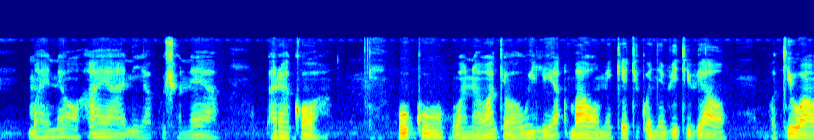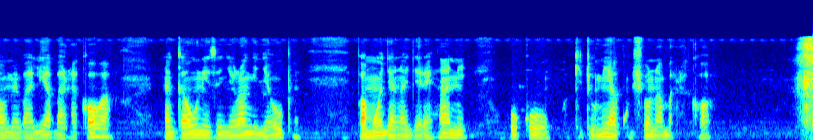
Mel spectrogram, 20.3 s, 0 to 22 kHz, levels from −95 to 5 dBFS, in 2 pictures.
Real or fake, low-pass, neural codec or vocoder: real; 7.2 kHz; none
